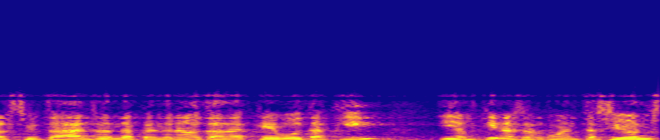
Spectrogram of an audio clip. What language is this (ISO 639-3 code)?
cat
